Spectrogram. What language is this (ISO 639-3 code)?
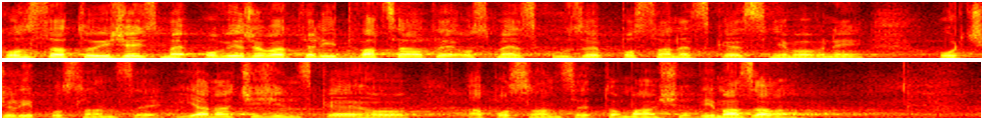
ces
